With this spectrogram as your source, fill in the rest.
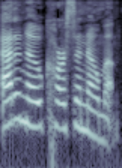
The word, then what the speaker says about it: adenocarcinoma: So I've stressed that no a little bit more than the other words.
